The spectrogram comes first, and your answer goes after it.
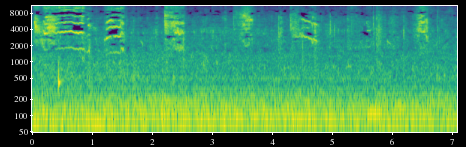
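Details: A young otter discovering water for the first time gives shrill, squeaky chirps in quick, uneven bursts, roughly every half second.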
